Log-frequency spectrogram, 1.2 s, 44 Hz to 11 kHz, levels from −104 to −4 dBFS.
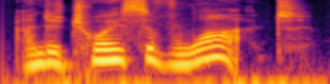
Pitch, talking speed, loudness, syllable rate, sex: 185 Hz, 240 wpm, -14 LUFS, 5.5 syllables/s, female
